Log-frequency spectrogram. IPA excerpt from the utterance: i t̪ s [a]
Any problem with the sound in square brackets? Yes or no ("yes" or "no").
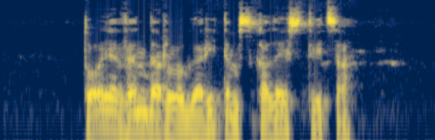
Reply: no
